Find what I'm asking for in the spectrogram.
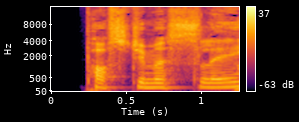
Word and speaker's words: posthumously: How do you say that? – Oh, posthumously.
